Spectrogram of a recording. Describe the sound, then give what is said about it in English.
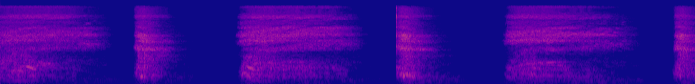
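Pranayama breathing: three cycles, each a long, airy, hissing breath followed by a short, forceful puff, with brief silences between. No one speaks. “Couple of more times, breathe in, breathe out.”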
